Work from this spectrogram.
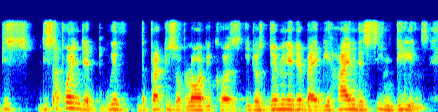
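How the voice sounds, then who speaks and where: A man's somewhat breathy voice, fairly high in pitch with ordinary pitch variation, at a fairly quick pace. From Lesotho. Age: 60s. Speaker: education professor. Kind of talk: interview conversation. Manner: halting, with repetitions.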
